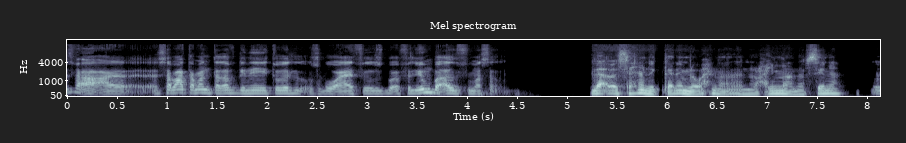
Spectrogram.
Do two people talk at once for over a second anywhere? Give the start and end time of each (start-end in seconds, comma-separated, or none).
none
